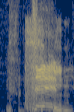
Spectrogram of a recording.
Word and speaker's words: Din: Din, Din. Din rhymes with Alright. Gin.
